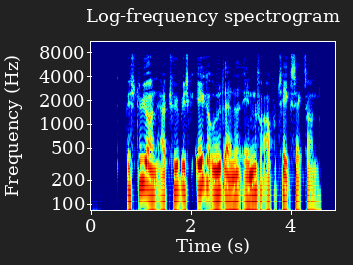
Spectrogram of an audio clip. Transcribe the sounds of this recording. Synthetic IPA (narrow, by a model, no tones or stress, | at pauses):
b̥e̝sd̥y̰ːɐnæɐt͡sʰyːb̥isɡ̥e̝ɡ̥əʔuð̞ˠd̥æn̰ð̞̩ˠe̝nn̩fɒ̽ʔæpʰo̝t͡sʰe̝̰ːɡ̥seɡ̥̚t͡sʰɒːn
